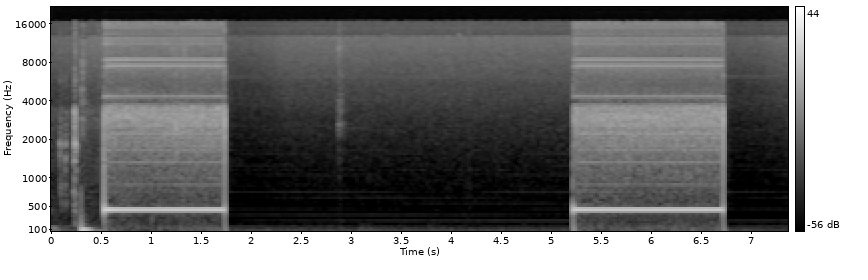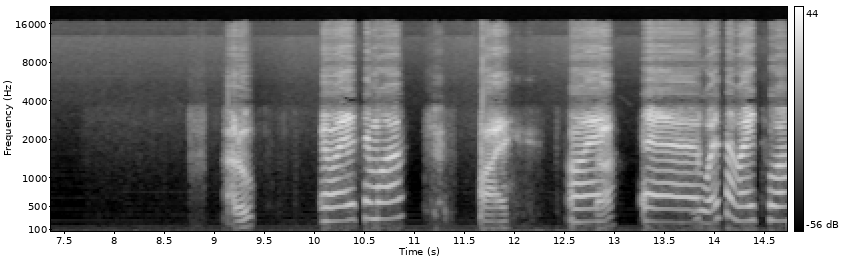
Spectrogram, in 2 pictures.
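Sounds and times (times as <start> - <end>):
telephone ringback tone while a call is placed: 0.5 - 1.8, 5.2 - 6.8
speech: 10.3 - 11.0, 11.7 - 14.7.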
